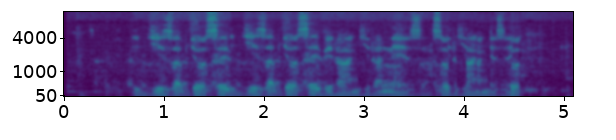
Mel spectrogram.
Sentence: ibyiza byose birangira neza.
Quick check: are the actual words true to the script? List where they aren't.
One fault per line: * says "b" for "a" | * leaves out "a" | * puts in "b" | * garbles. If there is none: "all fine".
* puts in "ibyiza byose"
* garbles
